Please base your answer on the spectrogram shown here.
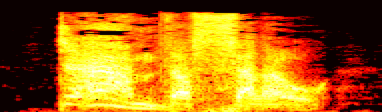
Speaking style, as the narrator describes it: roared Trudolyubov

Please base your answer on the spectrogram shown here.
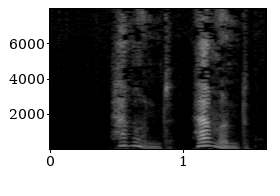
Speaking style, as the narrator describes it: I cried

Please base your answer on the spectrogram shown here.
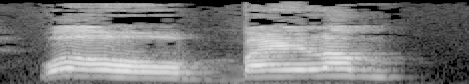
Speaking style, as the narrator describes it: He shouted

